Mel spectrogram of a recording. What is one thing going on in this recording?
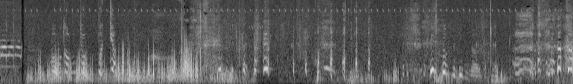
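A young boy shouts and grunts nearby.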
